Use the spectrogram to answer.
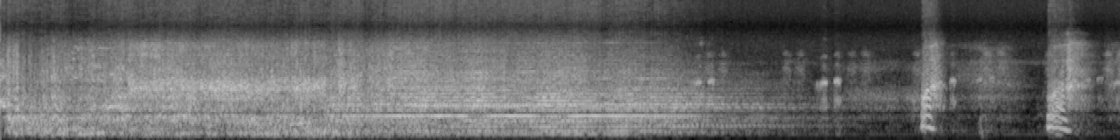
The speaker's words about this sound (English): I'm going into a skid. I can't stop. I'm going to go right off the road.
